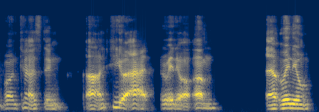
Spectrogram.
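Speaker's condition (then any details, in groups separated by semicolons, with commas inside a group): Cerebral palsy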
